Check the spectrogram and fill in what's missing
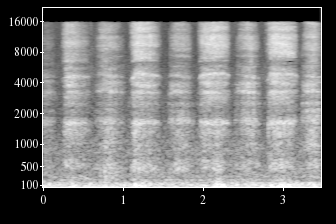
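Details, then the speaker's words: Adult imitating repeated snorting, noisy obstructed breathing as heard in children and adults with sleep apnea when enlarged, inflamed tonsils narrow the airway. "hacen ese ruido y normalmente la persona que tiene apnea del sueño está roncando ronca y se queda y ese es uno de los indicadores"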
